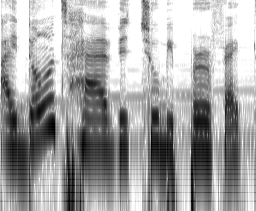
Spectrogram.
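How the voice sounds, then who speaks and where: A woman with a non-native accent at a very slow pace, with music in the background. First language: non-native English speaker. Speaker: English learner podcaster. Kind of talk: motivational reading for English practice. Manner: slow, with repetitions.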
